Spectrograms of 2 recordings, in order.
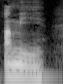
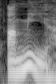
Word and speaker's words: Ami: Einerseits haben sie die Betonung ihrer üblichen Aussprache auf der ersten Silbe angepasst und aus dem Ami einen Ami gemacht, und dann haben sie auch noch die Bedeutung verändert und den Freund in einen abscheulichen Kerl abgewandelt.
